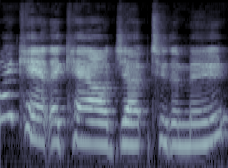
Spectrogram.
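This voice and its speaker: A woman's put-on character voice at a fairly slow pace. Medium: read story. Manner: spirited.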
